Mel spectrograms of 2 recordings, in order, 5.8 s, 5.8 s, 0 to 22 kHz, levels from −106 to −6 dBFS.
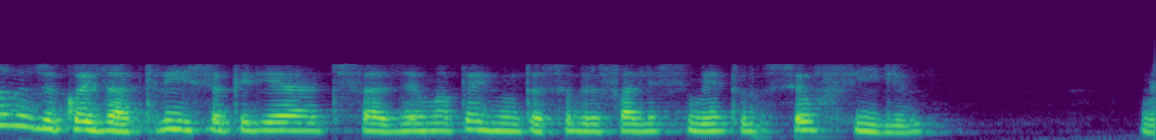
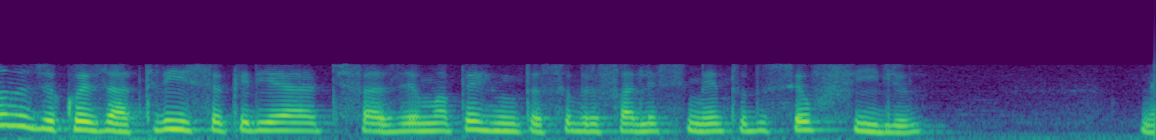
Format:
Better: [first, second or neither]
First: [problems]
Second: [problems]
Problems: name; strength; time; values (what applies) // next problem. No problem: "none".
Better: second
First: noise reduction (neural mask model DeepFilterNet 3)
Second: none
